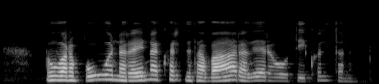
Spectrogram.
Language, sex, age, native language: Icelandic, female, 60-69, Icelandic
